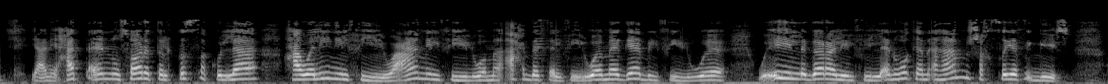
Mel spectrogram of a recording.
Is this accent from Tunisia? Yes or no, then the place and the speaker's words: no; Egypt; مفروض احنا بقى كمصريين نهتم بهذا البعد بتاعنا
